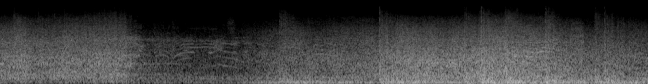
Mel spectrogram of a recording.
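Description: An artillery barrage in Company of Heroes 2 rumbles in a steady, dense roll of booming impacts, growing louder toward the end, while a voice talks over it.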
